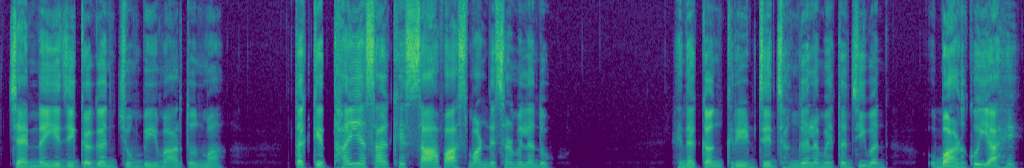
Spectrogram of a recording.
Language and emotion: Sindhi, sad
